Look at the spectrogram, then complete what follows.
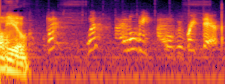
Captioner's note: on phone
